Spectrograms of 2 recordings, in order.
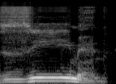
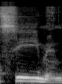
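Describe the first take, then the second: First: The name begins with a Z sound. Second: The name begins with an S sound. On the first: The speaker calls it right. "I've really got to enunciate the Z" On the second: The speaker calls it wrong. "not Seaman"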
